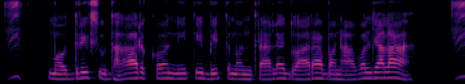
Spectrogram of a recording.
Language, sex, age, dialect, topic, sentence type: Bhojpuri, male, 31-35, Western, banking, statement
